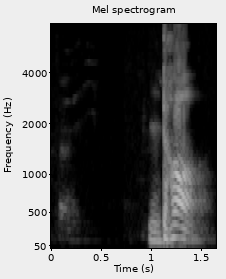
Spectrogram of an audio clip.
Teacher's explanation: जो जीभ है, जिह्वा जो है, वो झटके से ऊपर नीचे आती है इनके उच्चारण में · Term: उत्क्षिप्त व्यंजन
